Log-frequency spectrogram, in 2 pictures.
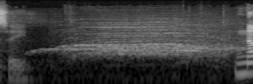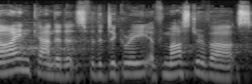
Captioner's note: applause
